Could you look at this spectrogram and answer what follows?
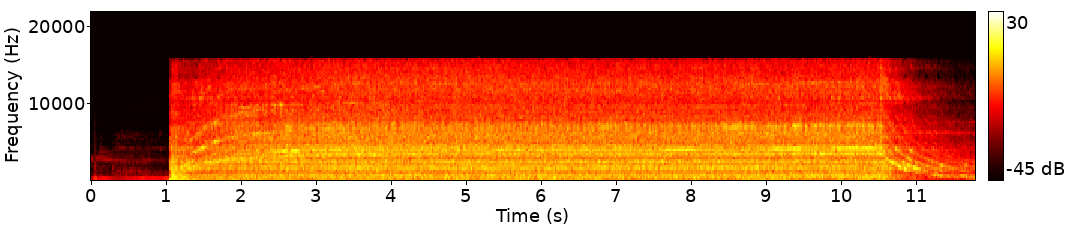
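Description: Table saw switched on about a second in, its motor and blade spinning up to a steady high whine while cutting a divider groove in a white panel. Near the end it is switched off and winds down with a falling whine.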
